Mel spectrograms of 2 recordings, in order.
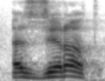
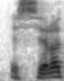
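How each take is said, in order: First: The word is said with a Z sound. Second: The word is said with an S sound. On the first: This is some tribes' variant reading. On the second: This is the usual reading.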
